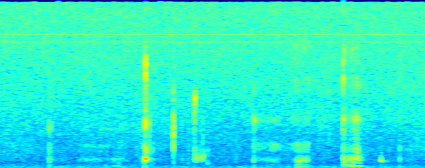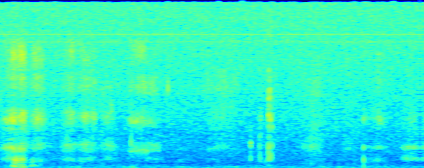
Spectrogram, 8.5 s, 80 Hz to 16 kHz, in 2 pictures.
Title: 1st hiccups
